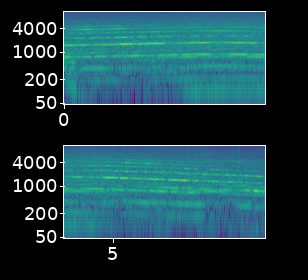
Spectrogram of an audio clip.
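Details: High-power PMAC electric motor on an EV power bench, started by key-on precharge: smooth, steady electric whine with clean tones drifting gently in pitch and no knocks or grinding; motor runs healthy with no fault information.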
